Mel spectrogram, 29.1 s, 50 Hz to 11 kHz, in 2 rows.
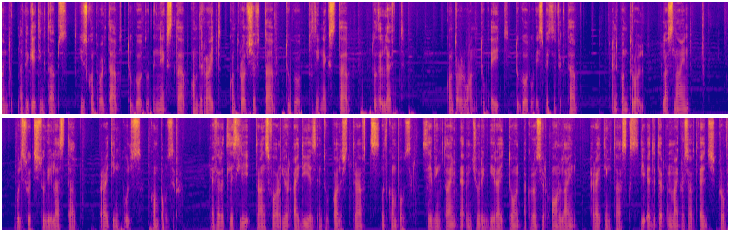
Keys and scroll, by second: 3.9 ctrl+Tab, 7.1 ctrl+shift+Tab, 9.1 ctrl+1, 9.7 2, 11.3 3, 11.8 4, 14.6 ctrl+9, 17.4 F10, 18.5-19.7 typing, 27.0-28.1 typing.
